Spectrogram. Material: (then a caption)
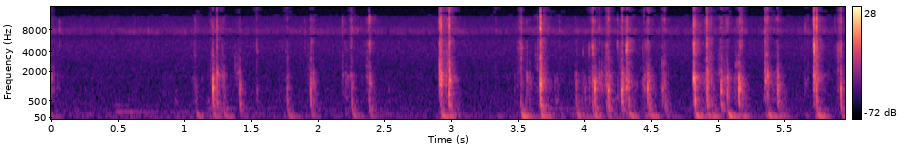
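Plastic. Fingertips type rapidly on a compact electrostatic-capacitive keyboard with cat-face plastic keycaps in cream, brown and pink, resting on a wooden desk. Irregular bursts of soft, deep, quickly damped key taps come in clusters with brief pauses.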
